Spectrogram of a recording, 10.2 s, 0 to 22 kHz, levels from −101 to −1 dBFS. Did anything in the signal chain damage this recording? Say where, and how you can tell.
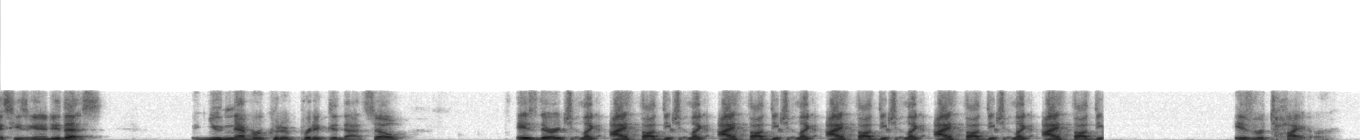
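Yes. The playback or streaming stage likely stalled at 5.03 s, just after "a like I thought", and kept resending the last fragment it held: a broken-record loop. A piece about 0.81 s long plays four times back to back, through 8.27 s, with identical content and timing on each pass. The new audio that should have filled that stretch never arrives, so the speech resumes later with that portion lost.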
